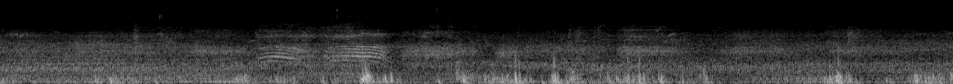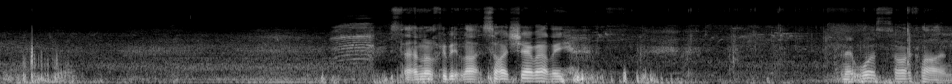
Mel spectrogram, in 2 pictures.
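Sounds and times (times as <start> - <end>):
wind-like rumble: 0.0 - 19.0
crow cawing: 1.8 - 8.8, 10.6 - 13.5, 15.3 - 17.1.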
